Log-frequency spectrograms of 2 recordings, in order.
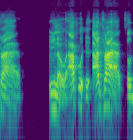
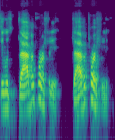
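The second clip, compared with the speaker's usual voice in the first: ordinary delivery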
